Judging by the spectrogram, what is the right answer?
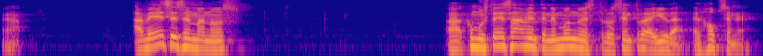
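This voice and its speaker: A man's voice: a little high, a little slow, long pauses, a bit bright. A man preaching a sermon to his congregation in a church, asking rhetorical questions, calling them brothers and slipping English words into his Spanish. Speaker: pastor. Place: church sanctuary.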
